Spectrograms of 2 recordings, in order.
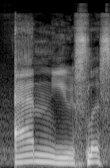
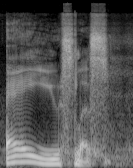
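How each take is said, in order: First: An n sound comes before useless. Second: No n sound comes before useless. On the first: The speaker calls it wrong. "you don't say an useless" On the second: The speaker calls it right. "you say a useless"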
